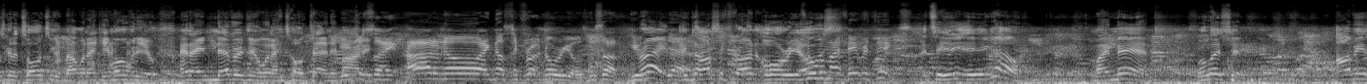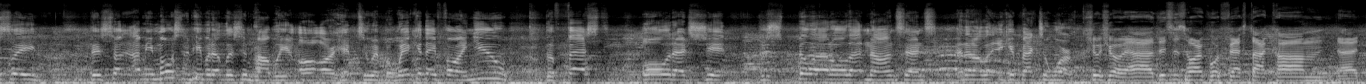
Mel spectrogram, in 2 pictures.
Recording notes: Live from This Is Hardcore 2019.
